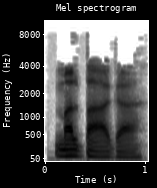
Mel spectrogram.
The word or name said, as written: Malpaga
